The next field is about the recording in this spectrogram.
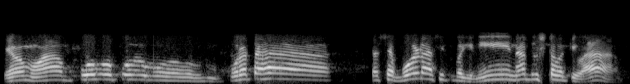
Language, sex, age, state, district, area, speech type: Sanskrit, male, 45-60, Karnataka, Vijayapura, urban, conversation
